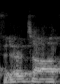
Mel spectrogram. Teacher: you gotta add the accent on the second syllable, not the first syllable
